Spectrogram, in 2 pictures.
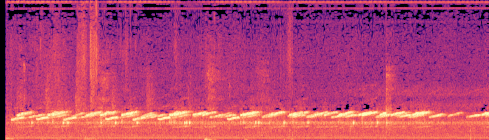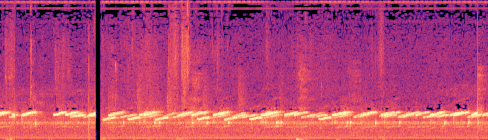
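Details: A dense spring chorus of spring peepers (Pseudacris crucifer) in Missouri, many high, sharp rising peeps overlapping without pause; these small frogs call from late February to mid-May at the start of the breeding season.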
